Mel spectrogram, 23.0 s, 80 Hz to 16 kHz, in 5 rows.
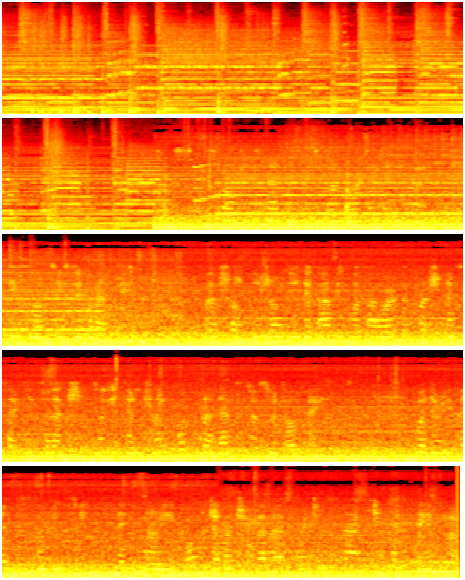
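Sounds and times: steady low hum: 5.5s - 23.0s
jet engine cabin rumble: 5.8s - 23.0s
faint voices: 6.2s - 23.0s.

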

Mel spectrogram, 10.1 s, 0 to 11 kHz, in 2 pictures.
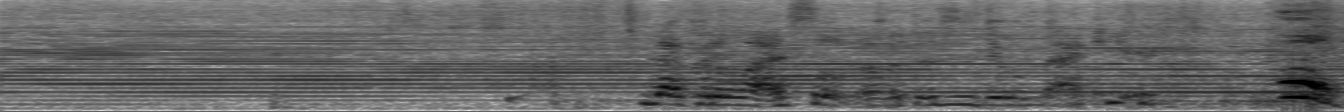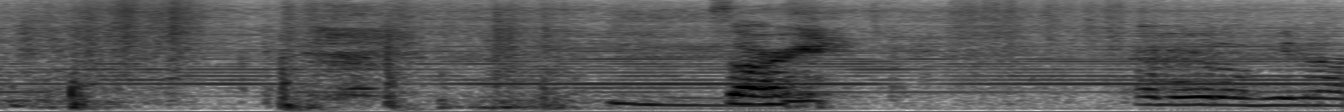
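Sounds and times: electric hair clippers humming: 0.0s - 10.0s.

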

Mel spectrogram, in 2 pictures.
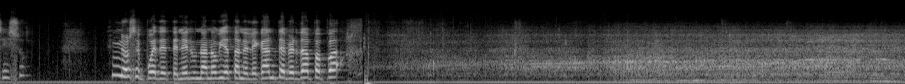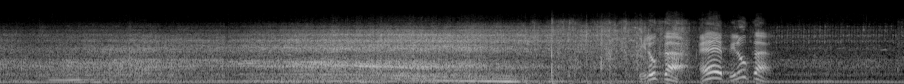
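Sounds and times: steady low hum: 0.0s - 18.0s
car driving past: 3.8s - 16.0s.

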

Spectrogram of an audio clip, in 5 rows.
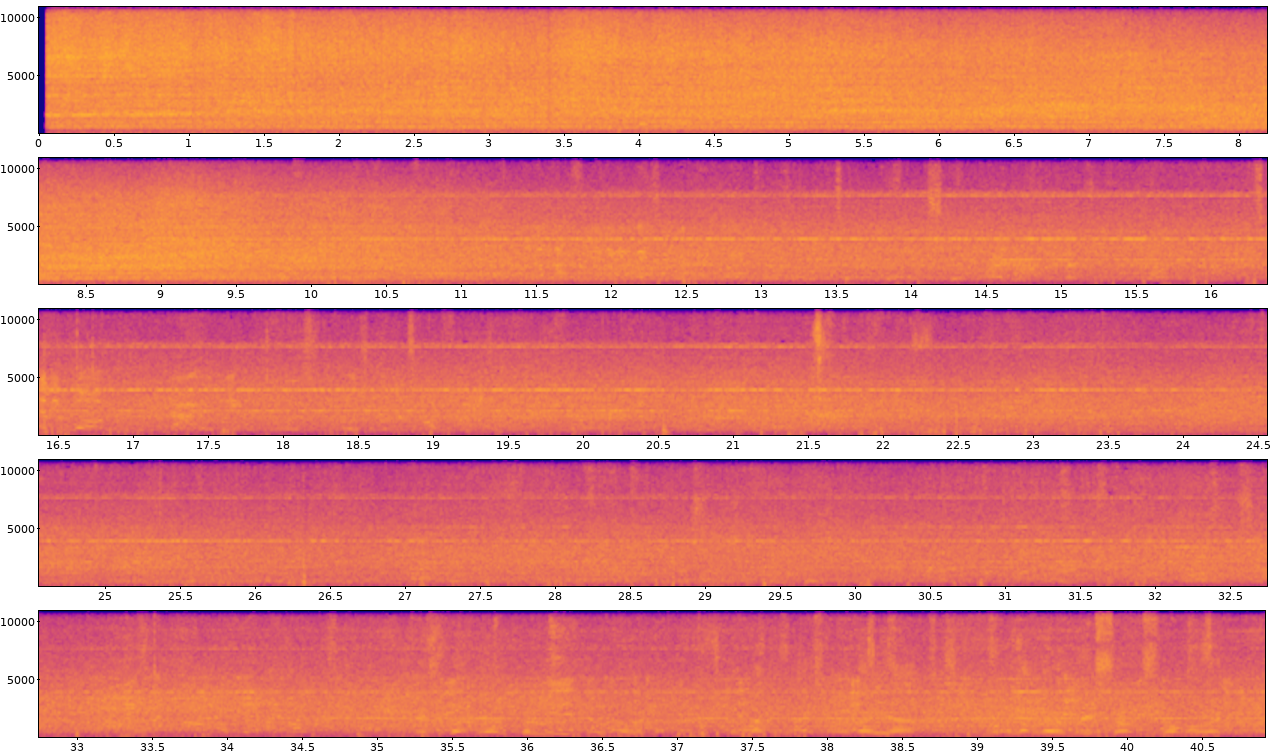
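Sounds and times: jet engines at takeoff power: 0.0s - 40.9s.

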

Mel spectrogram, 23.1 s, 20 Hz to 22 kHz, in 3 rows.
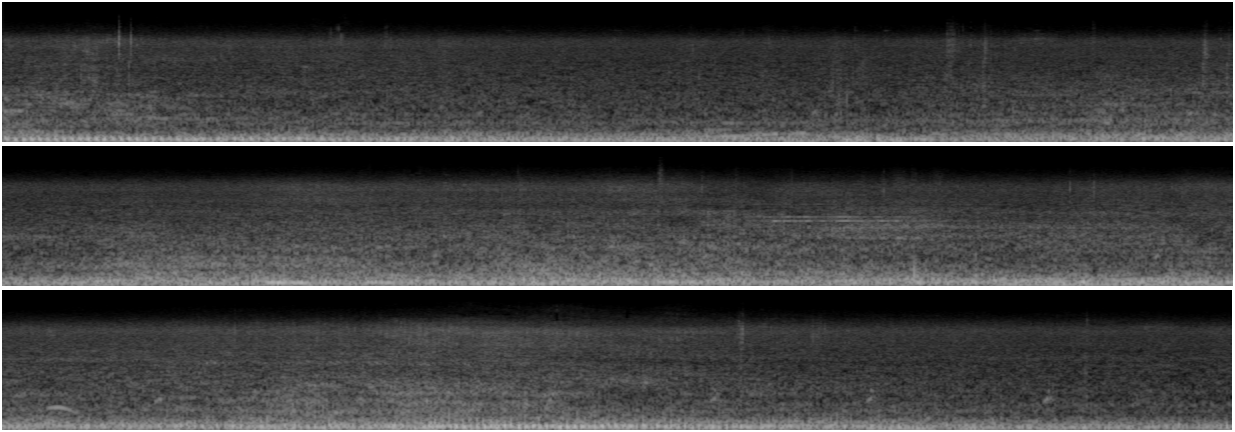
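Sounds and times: low outdoor rumble: 0.0s - 23.0s.

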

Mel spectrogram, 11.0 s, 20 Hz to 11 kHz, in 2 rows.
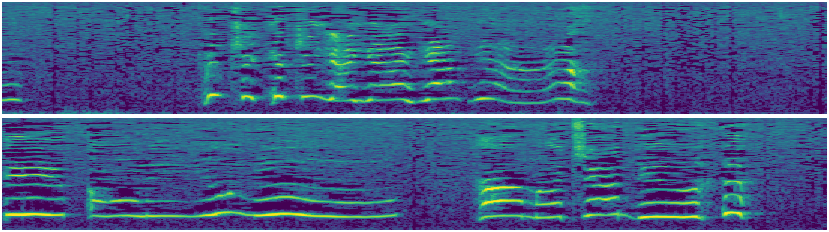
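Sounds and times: person singing wordless tune: 0.0s - 0.3s, 1.3s - 4.1s, 5.5s - 10.7s.

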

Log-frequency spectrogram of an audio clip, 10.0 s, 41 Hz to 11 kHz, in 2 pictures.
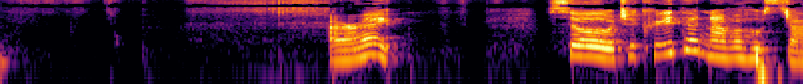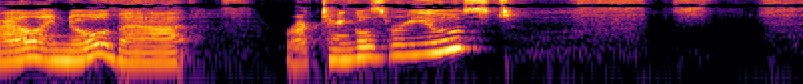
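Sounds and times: crayon scratching on paper: 6.2s - 10.0s.

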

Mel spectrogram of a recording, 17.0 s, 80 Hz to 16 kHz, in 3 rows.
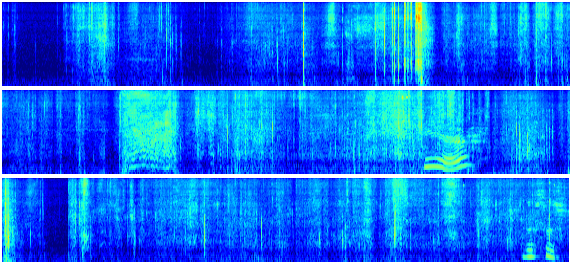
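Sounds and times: nylon fabric rustling: 0.0s - 17.0s
zipper pulled open: 6.8s - 8.4s.

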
